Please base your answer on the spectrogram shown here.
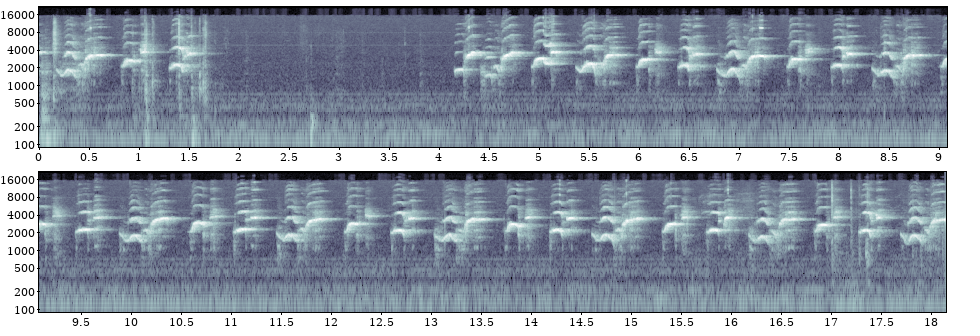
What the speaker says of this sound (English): Shut up, bird.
